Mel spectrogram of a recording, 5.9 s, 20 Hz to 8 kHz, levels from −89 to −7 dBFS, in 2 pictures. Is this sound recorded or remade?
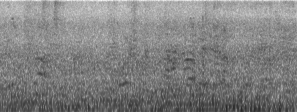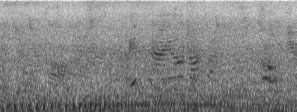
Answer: remade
